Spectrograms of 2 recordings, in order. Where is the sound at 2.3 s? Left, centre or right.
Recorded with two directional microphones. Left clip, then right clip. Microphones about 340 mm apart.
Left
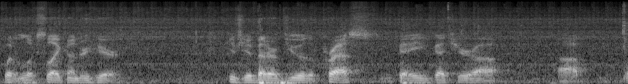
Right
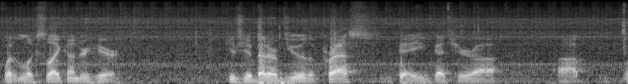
Centre.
